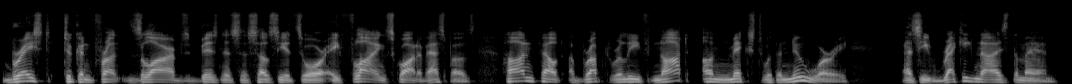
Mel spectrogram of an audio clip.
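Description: Guy narrating a sci-fi novel, lowish voice, dry close sound with no room. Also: lively intonation, measured pace, a bit bright, no echo. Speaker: audiobook narrator. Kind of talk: scripted fiction narration.

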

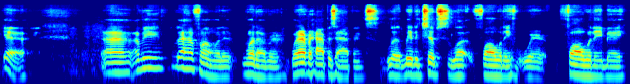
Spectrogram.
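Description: A man's voice: medium pitch, measured pace. A man hosting a sports podcast, chatting in an informal, colloquial way. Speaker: podcast host. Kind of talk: casual sports podcast chat.

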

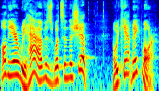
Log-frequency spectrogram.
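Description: A man's voice: sits low, huge pitch swings, creaky, a bit bright, heavily acted. A man voicing an earnest young male inventor who exclaims urgently in an adventure storybook. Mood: despairing. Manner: quick, startled exclamations.

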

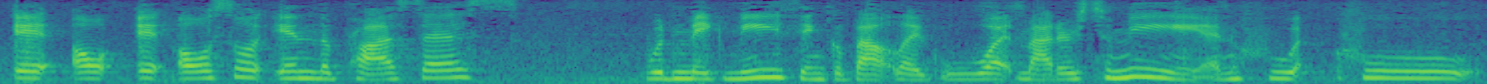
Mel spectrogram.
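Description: A woman's voice: fairly high pitch, steady tone, measured pace, slight background noise, rough recording. A young woman co-hosting a podcast, chatting upbeat with many "like"s and frequent laughter. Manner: upbeat, lots of "like", laughs often. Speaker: podcast co-host. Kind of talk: casual podcast chat.

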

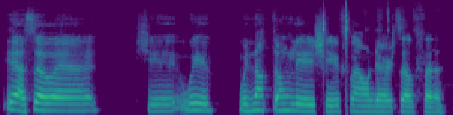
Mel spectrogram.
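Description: A woman's voice: mid-range voice, fairly even intonation, very slow, clean tone, no echo. A woman from Sweden with a Swedish accent, a musician chatting casually as an interview guest, hesitant and often laughing. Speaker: guest, punk band musician.

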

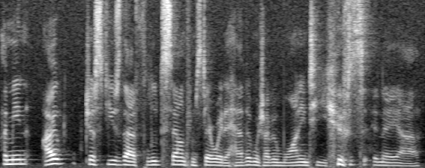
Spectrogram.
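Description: Laid-back man, mellow tone, casual and filler-heavy. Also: fairly high pitch, moderate pace. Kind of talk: casual chat.

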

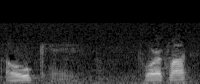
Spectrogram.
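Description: An actor playing a haunted, edgy husband in a radio drama, troubled and strained, swinging from subdued to snappish. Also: male voice, deep voice, slow, vocal fry, full character voice. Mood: edgy, defensive. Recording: muffled, hissy old radio recording.

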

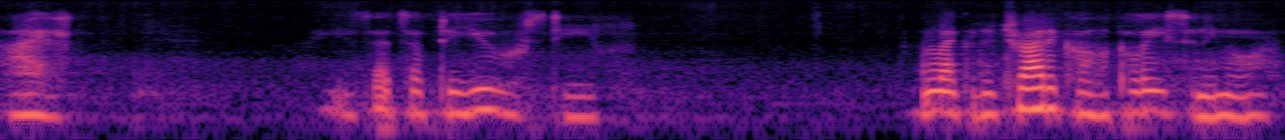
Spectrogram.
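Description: A woman's voice: lowish voice, fairly even intonation, moderate pace, a little mellow, breathy edge. An actress playing a conflicted, wary woman in a 1950s radio drama, hesitant and intimate. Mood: mixed up, tender. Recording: muffled vintage radio recording.

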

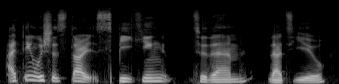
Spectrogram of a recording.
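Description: A man's voice: medium pitch, lively intonation, a little slow. A young man hosting a casual podcast chat with friends, loose and laughing as he talks. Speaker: podcast host.

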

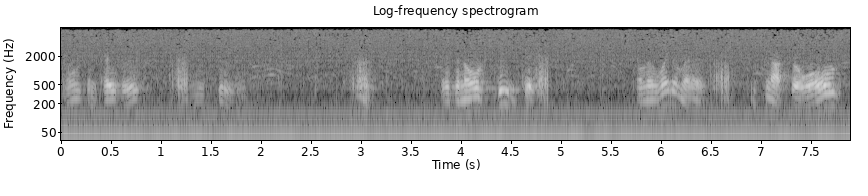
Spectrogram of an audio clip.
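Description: Eager cop played by a man in old radio drama, mellow voice, dull recording. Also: medium pitch, very animated, normal speed, pauses often, close to an everyday voice. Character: eager male police detective, middle-aged. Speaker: detective. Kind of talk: 1930s radio acting. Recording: dull vintage radio recording with faint hiss.

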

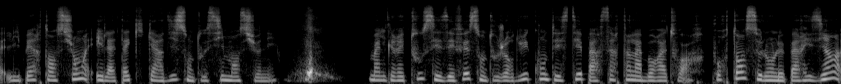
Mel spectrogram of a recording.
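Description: A woman narrating a scripted health podcast, speaking clearly and informatively to the listener. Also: mid-range voice, darkish tone, no room sound, studio quality.

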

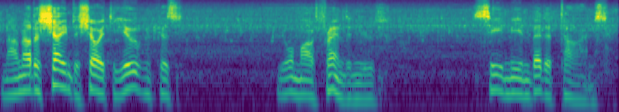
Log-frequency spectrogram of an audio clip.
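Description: An actor playing a weary, shaken big-game hunter, candid and grim, in 1950s radio drama style. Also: male voice, lowish voice, normal speed, a little mellow, close to an everyday voice. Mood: weary confession. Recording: muffled, noisy old radio drama recording.

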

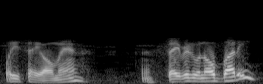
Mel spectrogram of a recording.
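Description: Creaky-voiced henpecked pal, old radio. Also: male voice, on the high side, very animated, fast, no echo, narrow, tinny audio, heavily acted. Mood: hopeful, eager. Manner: chummy, marveling. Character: henpecked husband, gullible eager old pal. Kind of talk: old-time radio drama acting. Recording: band-limited old radio broadcast recording.

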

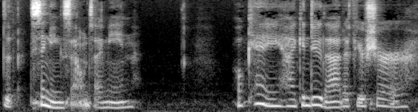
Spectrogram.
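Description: A woman playing a shy, hapless young female ghost in an ASMR roleplay, speaking softly and often whispering, with theatrically spooky teasing. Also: lowish voice, slow pace, exaggerated voice. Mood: dejected, sheepish. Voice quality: soft, breathy, often whispered.

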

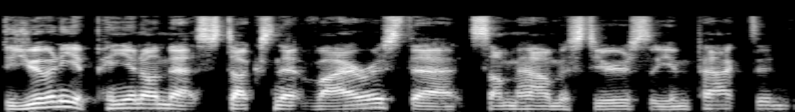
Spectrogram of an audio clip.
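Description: A man's voice: mid-range voice, fast talker, no echo. A man co-hosting a podcast, chatty and telling stories while asking questions. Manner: chatty, storytelling. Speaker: guest co-host. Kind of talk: casual podcast conversation.

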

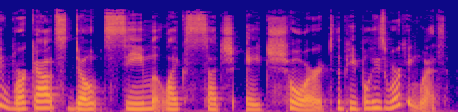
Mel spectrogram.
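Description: A woman's voice: on the high side, creaky, darkish tone. Stuffed-up nasal woman podcast host. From Florida. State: congested from a head cold. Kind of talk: casual podcast chat. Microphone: video call.

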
